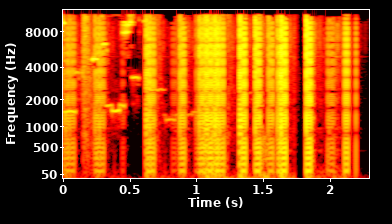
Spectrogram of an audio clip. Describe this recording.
I have tried to (re)produce some 'classic' glitches with all sort of noises (synthetic, mechanic, crashes, statics) they have been discards during previous editings recovered, re-treated and re-arranged in some musical (?) way because what someone throws away for others can be a treasure [this sound is part of a pack of 20 different samples]
click, feedback, hi-tech, synth, electric, digital, static, contemporary, glitch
